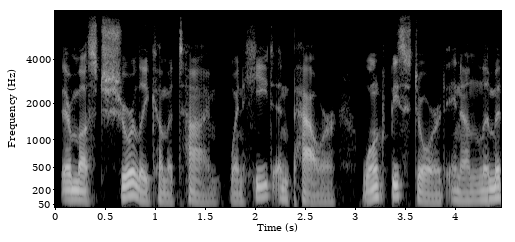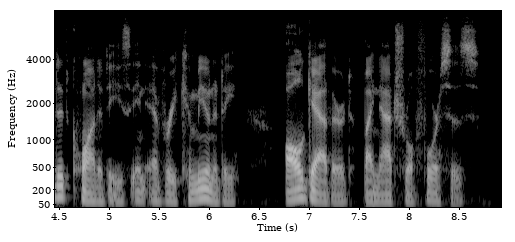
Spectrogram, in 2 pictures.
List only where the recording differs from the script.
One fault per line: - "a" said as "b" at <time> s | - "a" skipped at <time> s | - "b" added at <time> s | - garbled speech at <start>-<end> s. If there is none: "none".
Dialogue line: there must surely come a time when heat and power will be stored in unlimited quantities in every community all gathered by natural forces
- "will" said as "won't" at 3.0 s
